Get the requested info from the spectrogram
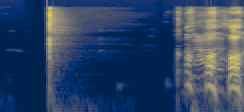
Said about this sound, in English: How are yours so much louder? You clap like a bitch. Even still. Man, mine's way louder. Holy you gotta shit. Clap your hands better.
